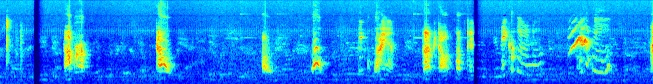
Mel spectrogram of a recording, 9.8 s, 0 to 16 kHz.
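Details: A female Congo African grey parrot talks in short, clipped, human-like phrases spaced a second or so apart, wishing a Happy New Year 2012, ending with a couple of bright whistled notes.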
